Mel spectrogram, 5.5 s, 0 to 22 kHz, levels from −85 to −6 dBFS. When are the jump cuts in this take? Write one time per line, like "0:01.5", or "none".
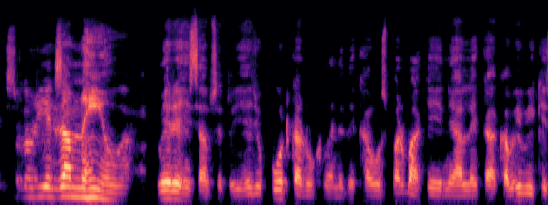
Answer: none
